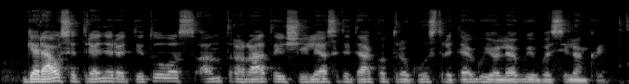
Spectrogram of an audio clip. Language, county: Lithuanian, Vilnius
